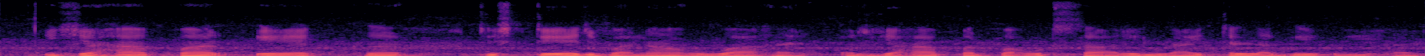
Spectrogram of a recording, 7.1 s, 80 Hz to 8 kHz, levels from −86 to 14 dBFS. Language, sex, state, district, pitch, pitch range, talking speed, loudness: Hindi, male, Uttar Pradesh, Jalaun, 105 Hz, 105-110 Hz, 135 wpm, -27 LUFS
